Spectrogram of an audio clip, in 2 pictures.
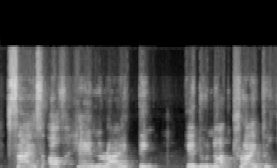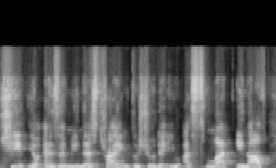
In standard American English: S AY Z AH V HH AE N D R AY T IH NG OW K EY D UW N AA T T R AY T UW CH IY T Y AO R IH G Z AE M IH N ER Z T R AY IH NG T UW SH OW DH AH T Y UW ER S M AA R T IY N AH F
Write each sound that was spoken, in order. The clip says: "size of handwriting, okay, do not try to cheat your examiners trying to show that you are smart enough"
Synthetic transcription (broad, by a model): S AY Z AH F HH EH N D R AY T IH NG OW K EY D UW N AA T T R AY T UW CH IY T Y AO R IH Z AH M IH N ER S T R AY IH NG T UW SH OW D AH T Y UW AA S M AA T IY N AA F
